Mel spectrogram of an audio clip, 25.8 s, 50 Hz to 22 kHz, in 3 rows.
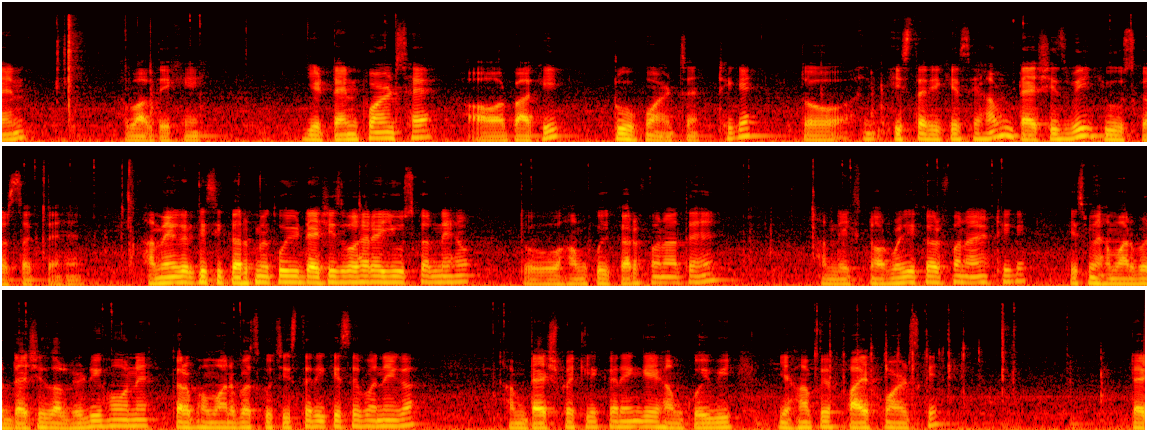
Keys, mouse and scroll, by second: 1.4 click, 7.6 click, 8.2 space, 8.3 click, 8.6 space, 8.8 ctrl+alt+click, 9.1 ctrl+click, 14.6 v, 14.9 click, 23.4 Tab.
